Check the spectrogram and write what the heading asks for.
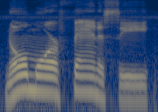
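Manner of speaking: normal talking voice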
